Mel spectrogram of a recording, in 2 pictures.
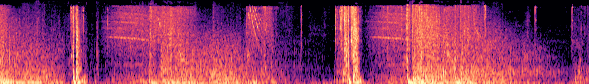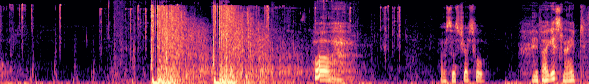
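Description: Wooden walls clatter as they are built and broken.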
